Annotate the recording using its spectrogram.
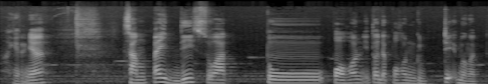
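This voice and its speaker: A man's voice: a little high, slow pace, creaky, soft background music. Chatty man retelling a horror story. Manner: chatty, full of slang fillers and self-corrections. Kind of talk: casual storytelling.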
